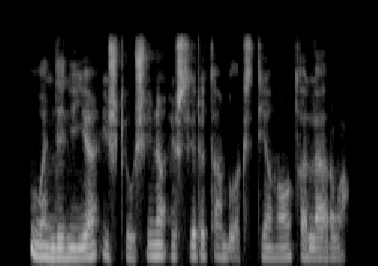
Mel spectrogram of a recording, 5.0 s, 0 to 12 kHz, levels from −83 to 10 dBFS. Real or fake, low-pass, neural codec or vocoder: fake; 7.2 kHz; codec, 16 kHz, 4 kbps, FunCodec, trained on Chinese and English, 50 frames a second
